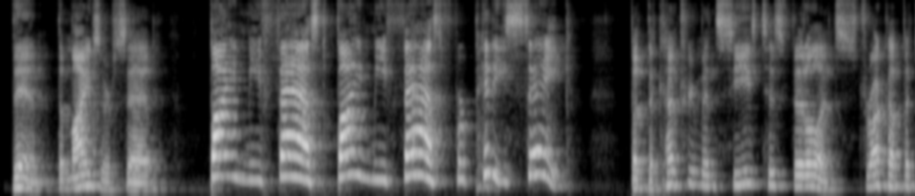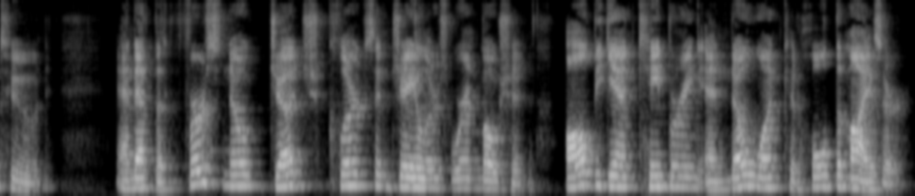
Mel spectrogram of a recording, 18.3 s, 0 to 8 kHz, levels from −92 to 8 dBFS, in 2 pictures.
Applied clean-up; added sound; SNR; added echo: neural mask model DeepFilterNet 3.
